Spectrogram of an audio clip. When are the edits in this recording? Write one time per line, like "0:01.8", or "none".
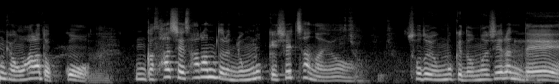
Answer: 0:01.1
